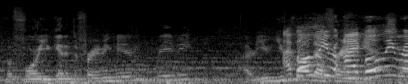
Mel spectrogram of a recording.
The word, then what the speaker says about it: Framingham: You're running through, you got Hopkinton, Ashland, Farmingham, Natick, Wellesley, Newton, Brookline, and then Boston. I knew that. I had that in my head. I didn't forget that. Framingham.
